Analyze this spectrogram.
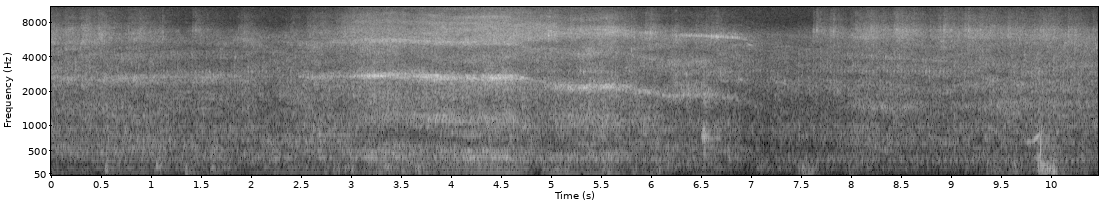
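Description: Diesel tractor engine running steadily, with a high whine that slides down in pitch about halfway through. A sharp knock comes near the end.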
